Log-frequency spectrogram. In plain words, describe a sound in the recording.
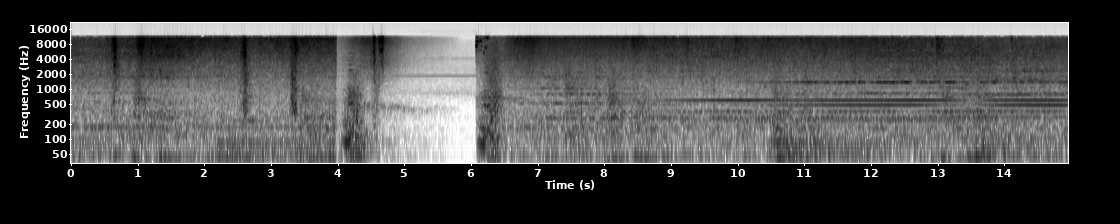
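Footsteps clank on a metal grating.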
